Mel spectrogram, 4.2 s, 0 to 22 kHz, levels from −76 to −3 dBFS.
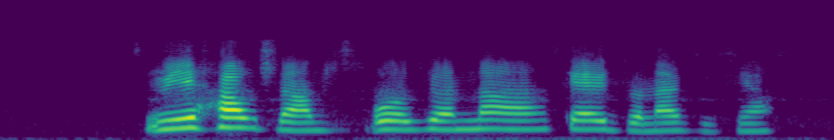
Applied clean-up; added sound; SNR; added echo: neural separator model SepFormer DNS4.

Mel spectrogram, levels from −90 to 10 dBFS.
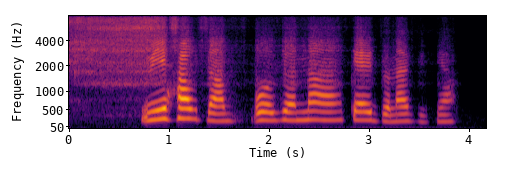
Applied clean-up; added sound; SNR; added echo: neural mask model RNNoise.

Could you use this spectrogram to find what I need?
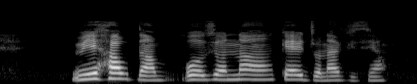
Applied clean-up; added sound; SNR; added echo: none; none; none; none.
